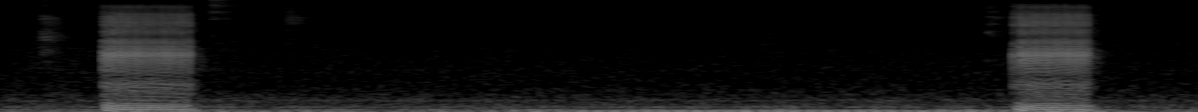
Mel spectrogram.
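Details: Snoring of a Shih Tzu puppy aged ten weeks, sleeping indoors: two loud, rasping snores about four and a half seconds apart, with soft pulsing breathing between them.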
